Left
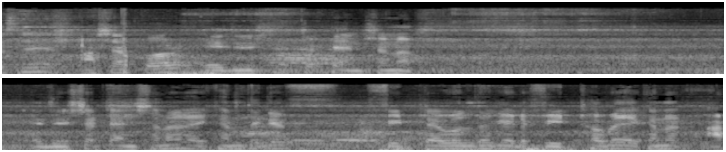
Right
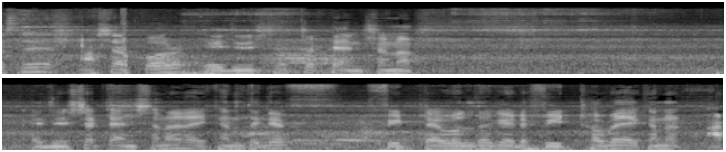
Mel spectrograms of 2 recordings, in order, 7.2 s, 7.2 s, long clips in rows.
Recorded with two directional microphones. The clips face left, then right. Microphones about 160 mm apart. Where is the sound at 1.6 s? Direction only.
85° right.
